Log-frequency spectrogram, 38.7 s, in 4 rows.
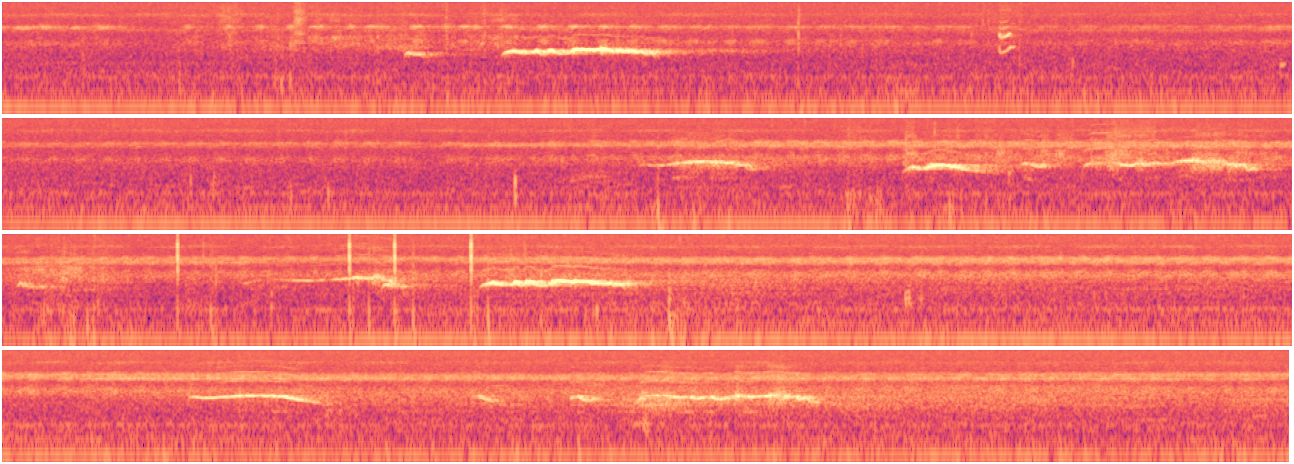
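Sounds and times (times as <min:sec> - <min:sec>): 
background hiss: 0:00.0 - 0:38.6
owl hooting: 0:01.4 - 0:07.7, 0:14.0 - 0:28.7, 0:29.5 - 0:38.6
soft clicks: 0:20.6 - 0:21.0.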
